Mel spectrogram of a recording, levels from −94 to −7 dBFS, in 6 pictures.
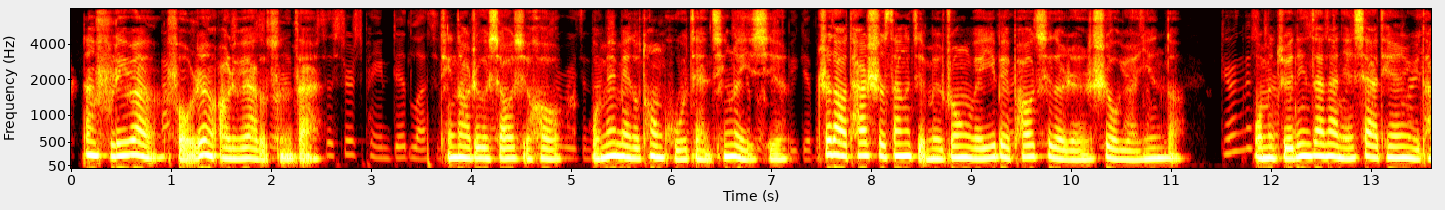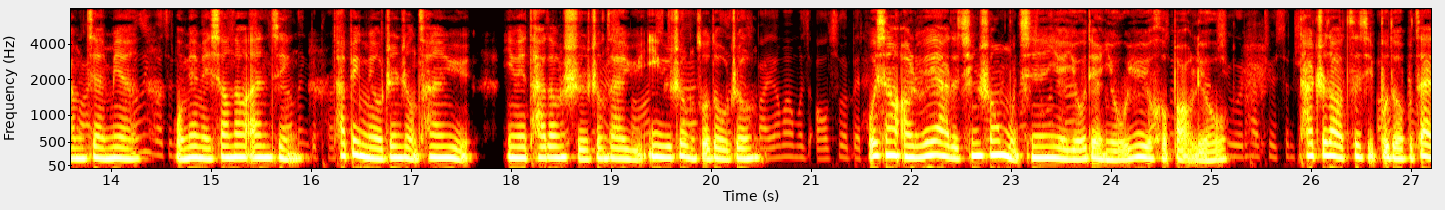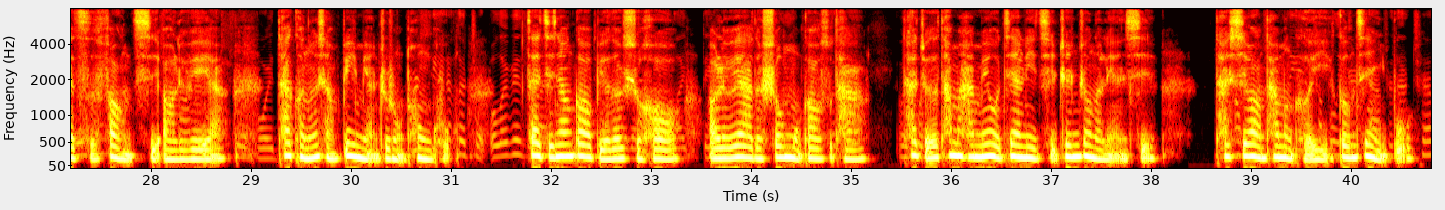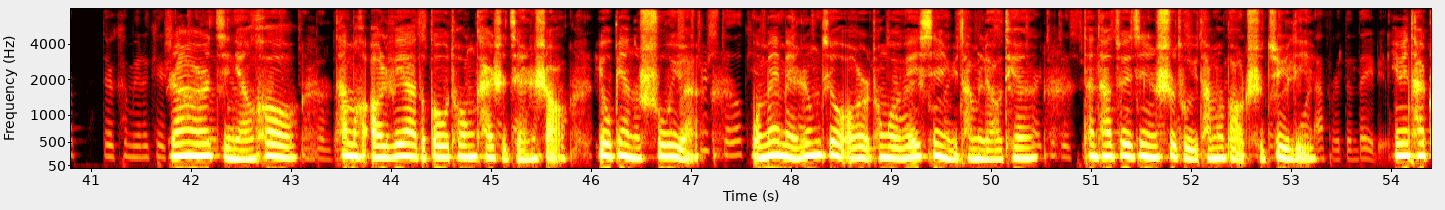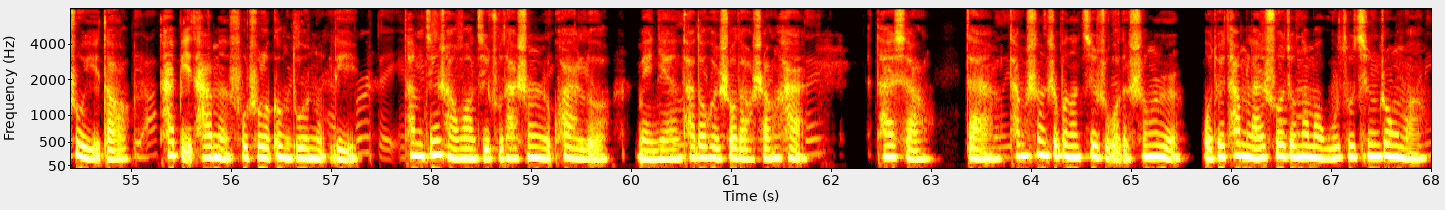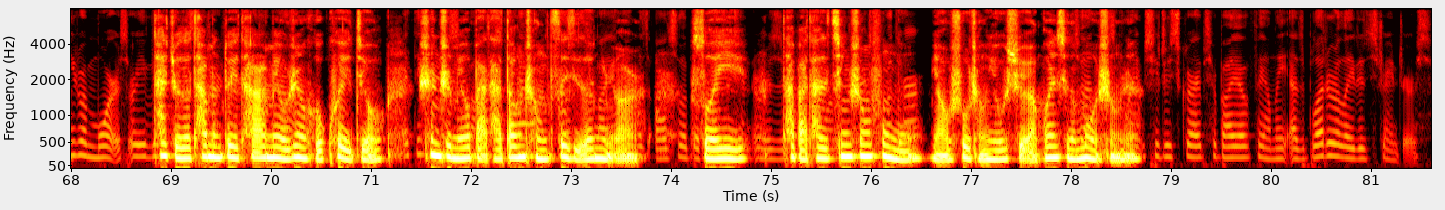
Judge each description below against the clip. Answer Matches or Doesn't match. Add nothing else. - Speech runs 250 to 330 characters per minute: Matches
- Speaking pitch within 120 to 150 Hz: Doesn't match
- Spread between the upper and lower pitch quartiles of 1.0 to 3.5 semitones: Matches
